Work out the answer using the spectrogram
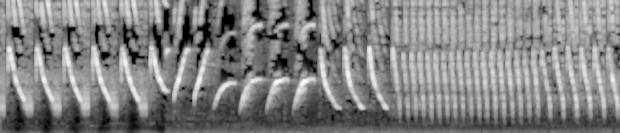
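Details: Canary song played to stimulate other canaries to sing: loud, rapid series of descending whistled sweeps, then slower rising slurred notes, ending in a fast, even rolling trill; clean background.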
